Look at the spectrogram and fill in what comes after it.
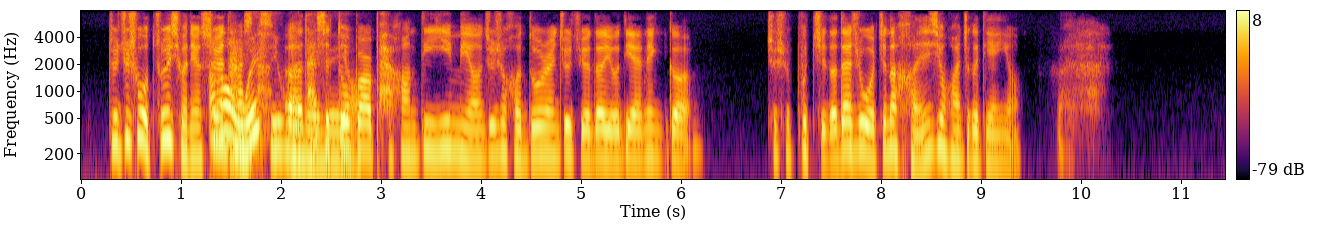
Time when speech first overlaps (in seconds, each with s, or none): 1.3 s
